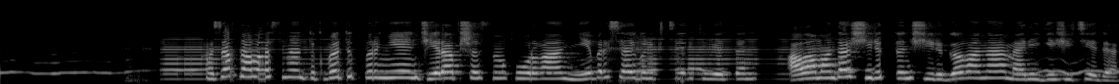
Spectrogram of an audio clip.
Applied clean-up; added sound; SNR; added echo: neural mask model RNNoise.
